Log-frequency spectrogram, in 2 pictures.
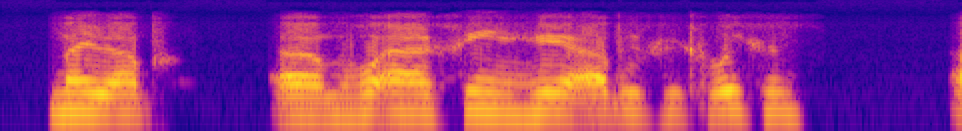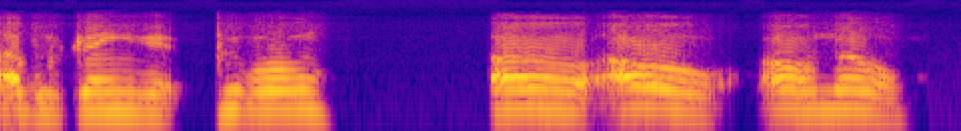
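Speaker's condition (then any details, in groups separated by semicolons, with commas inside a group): Cerebral palsy; from birth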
